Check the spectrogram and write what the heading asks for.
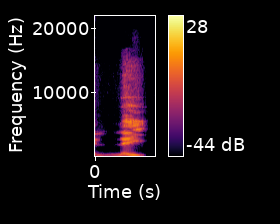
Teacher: یا لین کو ہم کھینچ کر نہیں پڑھیں گے، اس کو لئی یا لے اس طرح نہیں پڑھیں گے، اس کو پڑھیں گے لئی۔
